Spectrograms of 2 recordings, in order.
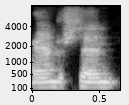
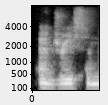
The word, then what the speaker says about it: Andreessen: firm you know Mark Anderson behind it he will mark probably agree safe and recent and reach them sorry I always I always mispronounce his name Andreessen Thank You Zach he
